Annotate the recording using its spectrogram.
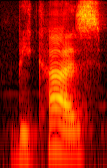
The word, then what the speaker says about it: because: Because significa por qué, pero es el que utilizamos para dar respuestas o decir oraciones que no son preguntas. La pronunciación fonética de esta es B-I-C-A-S. Because. Entonces, a ver, repasemos un poco.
